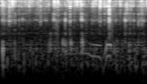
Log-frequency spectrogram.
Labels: {"label": "biophony, cascading saw", "recorder": "HydroMoth"}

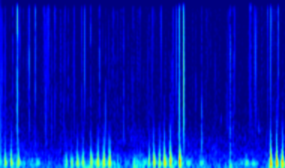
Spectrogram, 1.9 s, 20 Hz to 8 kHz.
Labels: {"label": "biophony", "recorder": "SoundTrap 300"}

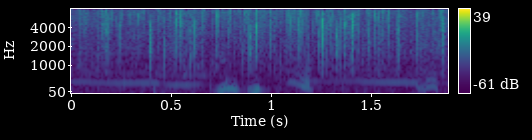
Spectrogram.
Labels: {"label": "biophony, cascading saw", "recorder": "SoundTrap 600 or HydroMoth"}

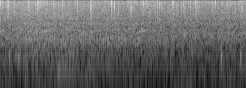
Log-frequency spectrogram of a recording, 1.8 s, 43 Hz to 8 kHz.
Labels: {"label": "biophony", "recorder": "SoundTrap 500"}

